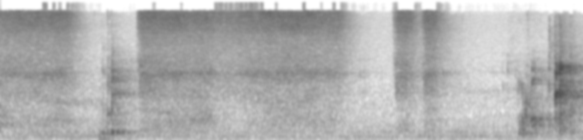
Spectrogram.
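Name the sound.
hairspray being sprayed on hair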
